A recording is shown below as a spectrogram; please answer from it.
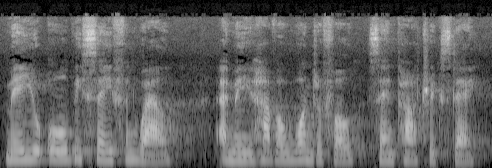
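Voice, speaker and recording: A woman's voice: medium pitch, little pitch movement, normal speed. A woman leading a community centre delivers a formal, scripted address of thanks. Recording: long hall-like reverb.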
